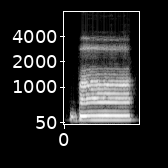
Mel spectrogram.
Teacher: तो अलिफ की आवाज़ जोफ़े दहन से आती है, यानी कि जोफ़े दहन मुंह के अंदर का ये जो खाली हिस्सा है यहाँ से जोफ़े दहन है, और ये अलिफ मद्दा का मखरज है।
